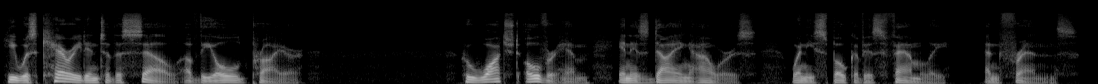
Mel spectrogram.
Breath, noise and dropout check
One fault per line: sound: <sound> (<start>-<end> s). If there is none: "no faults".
no faults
